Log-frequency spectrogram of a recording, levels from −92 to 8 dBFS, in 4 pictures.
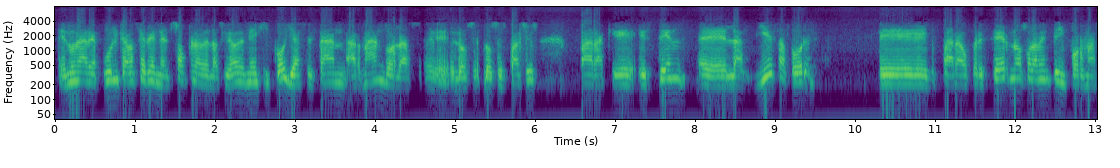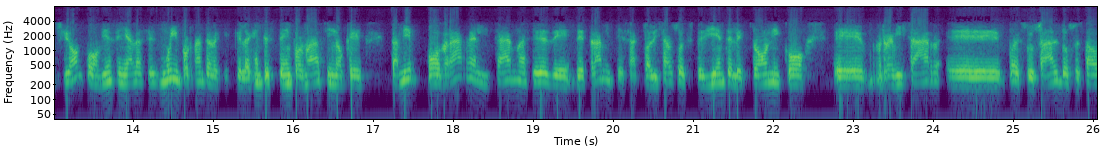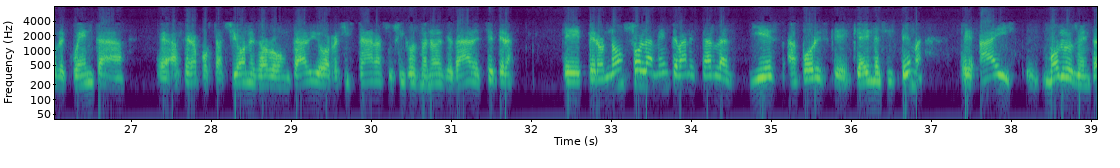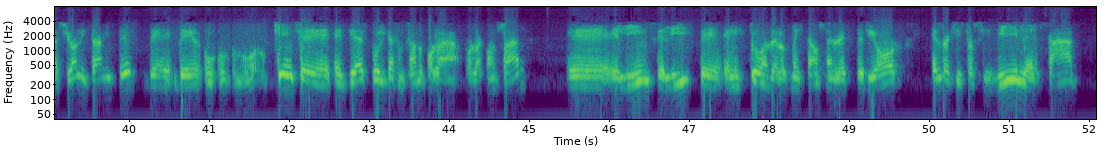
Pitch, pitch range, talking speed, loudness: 115 Hz, 105-135 Hz, 160 wpm, -19 LUFS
